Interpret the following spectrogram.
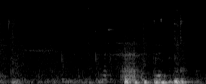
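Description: Typing on a computer keyboard: a quick run of keystrokes starting about a second in.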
